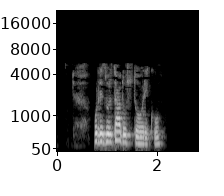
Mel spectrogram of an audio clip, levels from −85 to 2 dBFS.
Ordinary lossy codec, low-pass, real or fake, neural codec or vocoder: MP3, 24 kbps; 5.4 kHz; real; none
